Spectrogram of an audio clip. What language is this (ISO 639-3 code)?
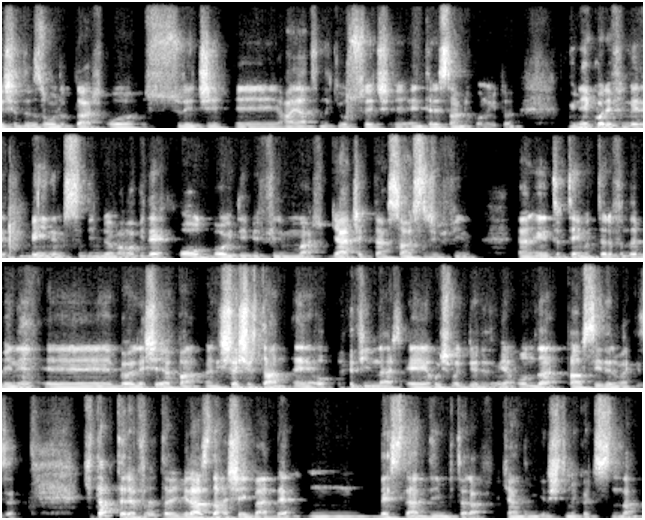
tur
